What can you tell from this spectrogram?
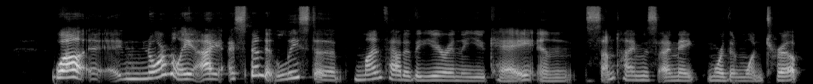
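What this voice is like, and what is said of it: Texan accent. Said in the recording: “I am a native Texan, as you might have guessed from the accent”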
